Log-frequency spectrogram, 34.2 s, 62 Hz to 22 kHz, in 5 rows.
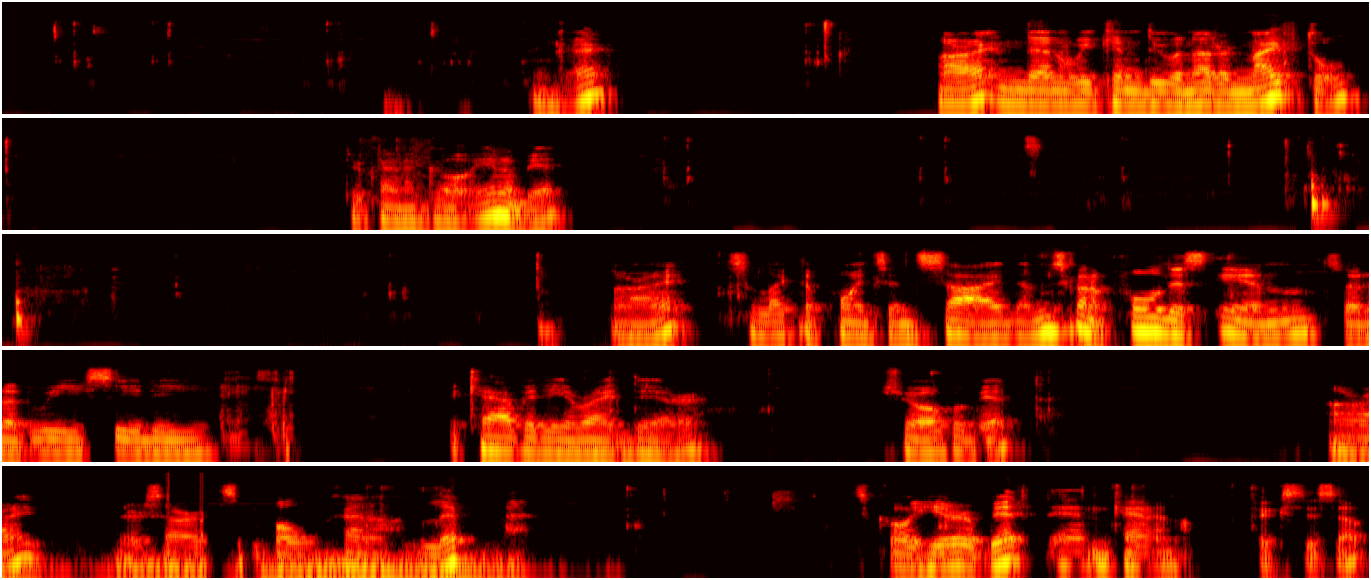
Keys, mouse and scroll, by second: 0.8 click, 1.0 g, 2.2 scroll up 1, 2.4-2.7 scroll down 4, 2.7 middle click, 4.4 scroll up 2, 6.9 k, 17.4 click, 18.0 shift+click, 18.8 click, 19.4 middle click, 20.4 KP_3, 22.4 g, 24.0-24.4 scroll up 2, 24.4 middle click, 25.8 middle click, 29.2 click, 29.6 middle click, 31.1 KP_3, 32.5 g, 33.6 click, 34.0 g.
